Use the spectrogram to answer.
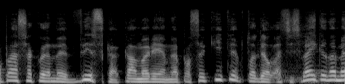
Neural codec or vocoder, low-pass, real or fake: codec, 32 kHz, 1.9 kbps, SNAC; 14.4 kHz; fake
